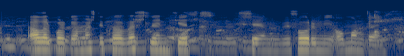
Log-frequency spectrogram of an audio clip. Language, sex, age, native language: Icelandic, male, 13, Icelandic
